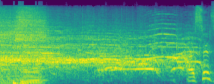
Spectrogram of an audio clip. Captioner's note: cheers and applause continue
